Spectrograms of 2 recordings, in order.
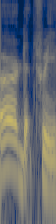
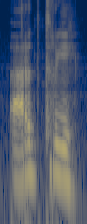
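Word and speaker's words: Erdtree: Shadow of the Erd Tree tror jag man uttalar det, för det sa de i trailern. Jag var lite osäker på hur det skulle uttalas. – Erd Tree. – Ja, det känns så tyskt i stavningen.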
